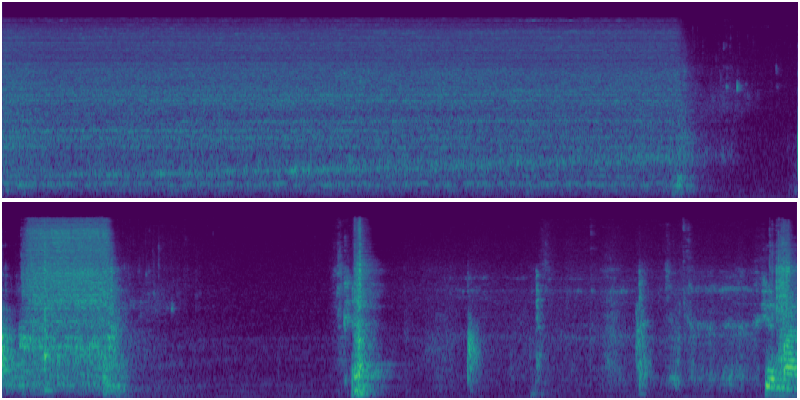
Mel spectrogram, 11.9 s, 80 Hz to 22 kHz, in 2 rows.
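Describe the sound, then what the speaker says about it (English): Tap water runs steadily for about five seconds while 800 ml is measured for a Unicolor C-41 developer mix, then stops, followed by a short burst of flowing water and a few clatters and handling noises. "right now I'll be doing the developer first, so 800 milliliters."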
